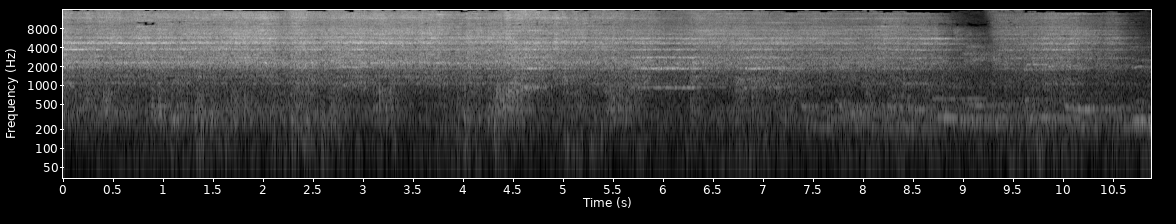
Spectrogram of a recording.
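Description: Freight hopper wagons rolling past on the rails, wheels squealing with several steady high tones over the rumble; the squeal thins out near the end as the last wagons go by.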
